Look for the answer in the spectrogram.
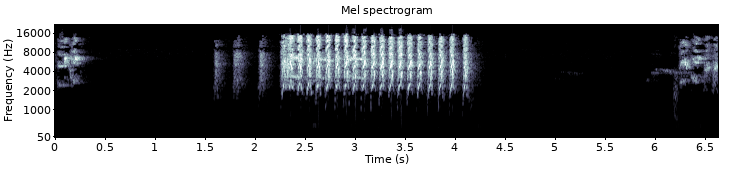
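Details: Grey-cheeked bulbul trapping-lure call: a short harsh note, a pause, three quick rasping calls, then a dense two-second burst of fast buzzy chattering, quiet again before another rough outburst begins; low steady hum throughout.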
